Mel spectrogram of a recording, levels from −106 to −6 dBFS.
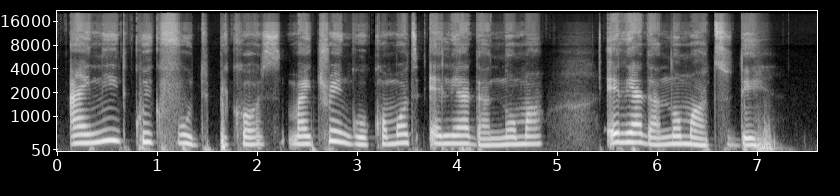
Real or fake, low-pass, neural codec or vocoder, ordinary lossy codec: real; none; none; none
